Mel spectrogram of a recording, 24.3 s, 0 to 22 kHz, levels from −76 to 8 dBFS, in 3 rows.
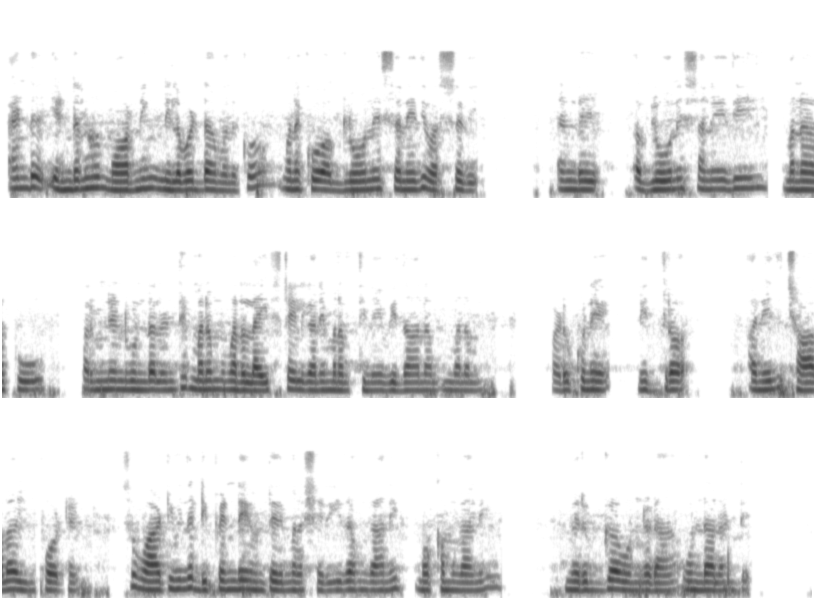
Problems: constant background noise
